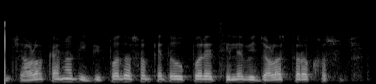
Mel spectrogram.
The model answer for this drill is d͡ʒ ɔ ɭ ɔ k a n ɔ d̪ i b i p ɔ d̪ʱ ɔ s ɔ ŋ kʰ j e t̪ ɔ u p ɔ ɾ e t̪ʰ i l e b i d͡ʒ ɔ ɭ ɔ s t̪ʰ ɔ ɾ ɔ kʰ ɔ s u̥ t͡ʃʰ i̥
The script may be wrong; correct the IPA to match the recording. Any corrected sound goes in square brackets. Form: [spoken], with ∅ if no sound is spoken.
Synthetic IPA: d͡ʒ ɔ ɭ ɔ k a n ɔ d̪ i b i p ɔ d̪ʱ ɔ s ɔ ŋ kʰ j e t̪ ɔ u p ɔ ɾ e t̪ʰ i l e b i d͡ʒ ɔ ɭ ɔ s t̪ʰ ɔ ɾ ɔ kʰ ɔ s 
